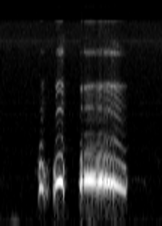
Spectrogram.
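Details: Spotted dove, a decoy bird, calling at a rice field. One phrase: a short note and a louder arched note, then a sustained, vibrating coo lasting about two-thirds of a second. Still background.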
